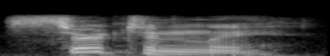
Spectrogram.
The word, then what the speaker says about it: certainly: The stress is at the very beginning. Certain, certainly.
